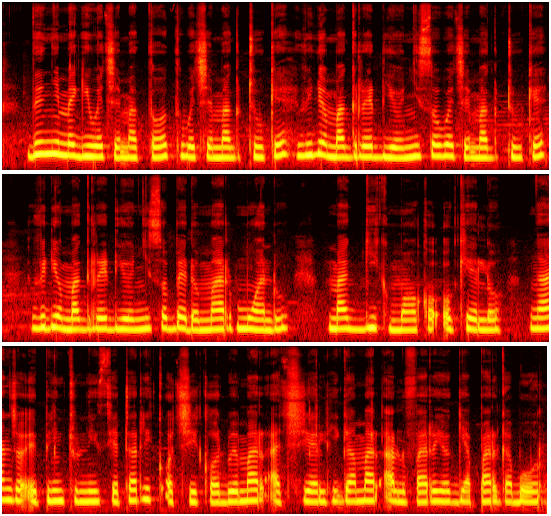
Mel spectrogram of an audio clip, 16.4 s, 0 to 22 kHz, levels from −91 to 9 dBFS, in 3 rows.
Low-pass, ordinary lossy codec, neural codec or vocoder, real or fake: none; none; none; real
